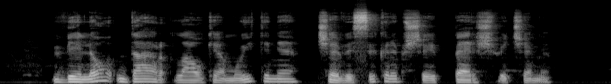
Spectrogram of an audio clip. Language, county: Lithuanian, Telšiai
